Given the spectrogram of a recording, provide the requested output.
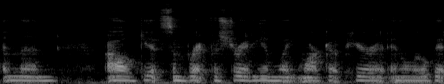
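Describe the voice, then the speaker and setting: A woman speaks quietly. Noticeable background noise runs behind her. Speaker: homesteading vlogger. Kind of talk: casual vlog talk. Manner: talking low, quiet.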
